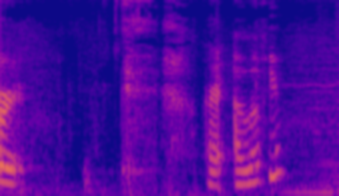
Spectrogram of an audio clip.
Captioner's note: giggle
